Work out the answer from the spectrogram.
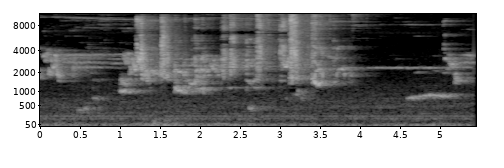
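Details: Budgies at play in an aviary, talking to each other in a rapid run of scratchy squawks and warbled notes, ending in a soft whistled note over low hum.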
